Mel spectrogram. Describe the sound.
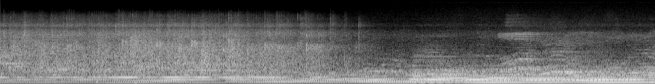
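An audience applauds in a dense, steady wash of clapping lasting several seconds, with a sustained low tonal hum underneath and indistinct crowd voices mixed in.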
